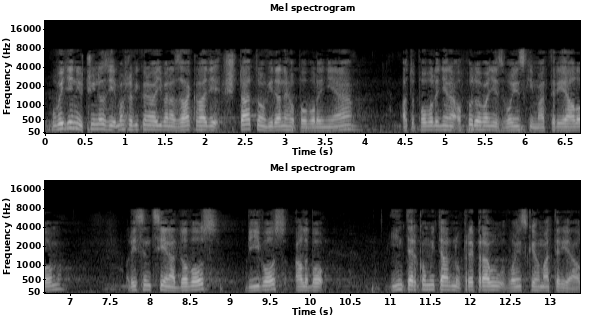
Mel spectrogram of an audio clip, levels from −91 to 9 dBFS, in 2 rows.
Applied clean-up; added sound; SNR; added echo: none; none; none; none.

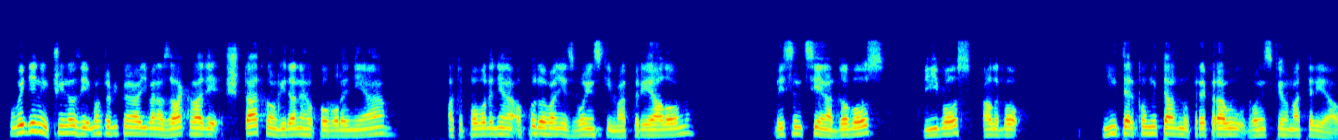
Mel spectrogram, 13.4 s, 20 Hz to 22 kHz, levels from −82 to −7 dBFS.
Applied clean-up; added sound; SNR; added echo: neural mask model DeepFilterNet 3.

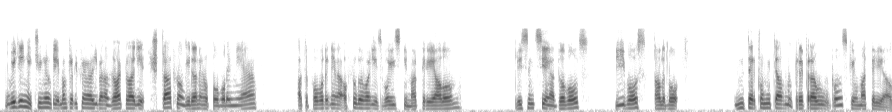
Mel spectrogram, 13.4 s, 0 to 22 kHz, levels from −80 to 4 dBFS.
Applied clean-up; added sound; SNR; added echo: neural diffusion model UNIVERSE++.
